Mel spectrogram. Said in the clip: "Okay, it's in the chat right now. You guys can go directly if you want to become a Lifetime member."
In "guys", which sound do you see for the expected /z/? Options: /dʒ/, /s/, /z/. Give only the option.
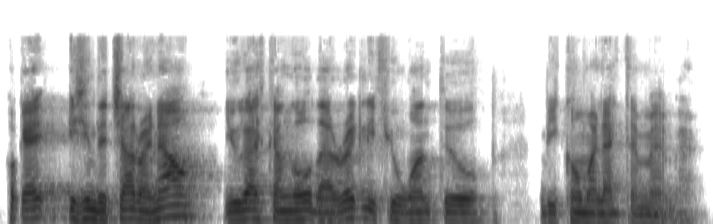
/s/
